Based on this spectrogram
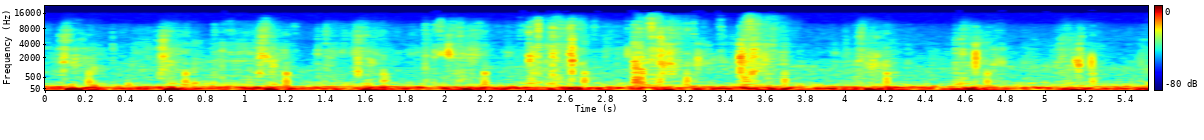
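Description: Footsteps of a person walking, a steady series of many soft steps in an even rhythm over a low, rumbling background, faint throughout.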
